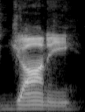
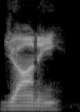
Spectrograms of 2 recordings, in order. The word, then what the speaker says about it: Jonnie: Thank you to our Patreons, Adam, Alvin, Charles, Chris, Danielle, Donald, Jeff, Jordan, Jonnie. She says it's Johnny. Pronounce it Johnny.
